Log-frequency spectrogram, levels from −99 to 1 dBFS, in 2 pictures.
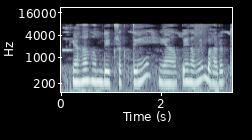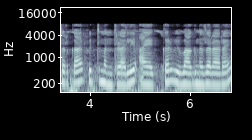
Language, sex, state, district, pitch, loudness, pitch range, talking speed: Hindi, female, Rajasthan, Jaipur, 210 Hz, -16 LUFS, 195-225 Hz, 160 wpm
